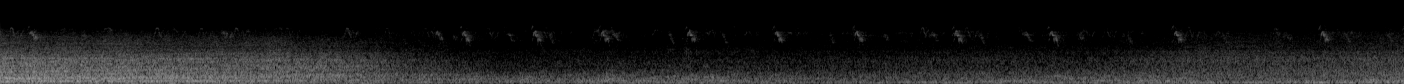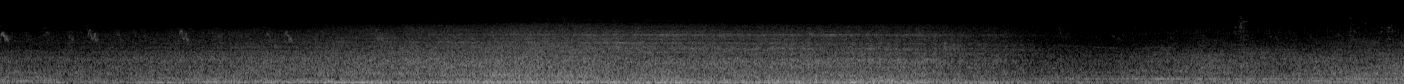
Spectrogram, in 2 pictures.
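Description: An Airbus A340 airliner's jet noise fades away over the first few seconds. A double-deck electric passenger train then passes, its running noise swelling and falling away over about ten seconds, after a run of light regular ticks. Near the end the steady drone of a turboprop airliner on approach sets in.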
